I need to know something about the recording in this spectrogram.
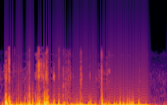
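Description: Loud, clipped buffeting and knocking on a fishing-rod-mounted camera's microphone as the rod is swung hard over the surf. The noise is an irregular jumble of thuds and rushes that stops abruptly.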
